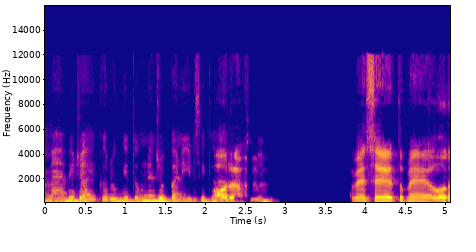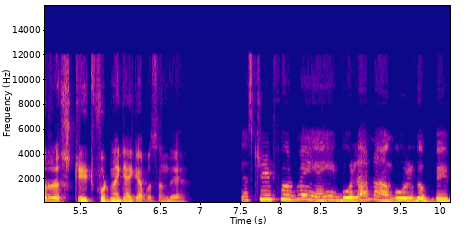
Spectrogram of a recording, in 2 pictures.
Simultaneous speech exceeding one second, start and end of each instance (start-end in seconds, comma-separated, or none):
none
